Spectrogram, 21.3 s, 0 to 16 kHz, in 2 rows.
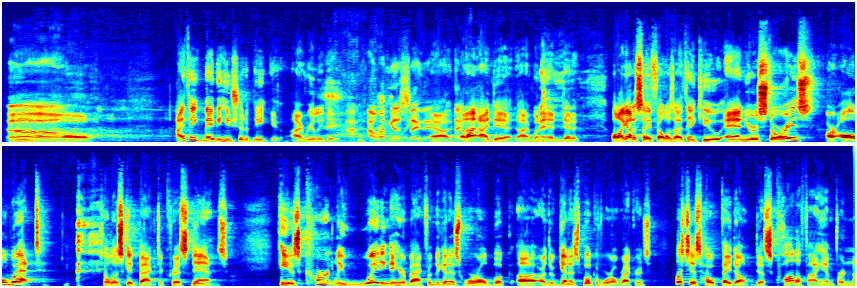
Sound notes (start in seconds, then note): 0.1 laughs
